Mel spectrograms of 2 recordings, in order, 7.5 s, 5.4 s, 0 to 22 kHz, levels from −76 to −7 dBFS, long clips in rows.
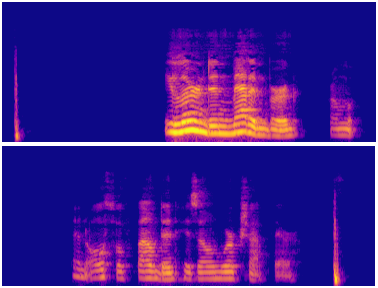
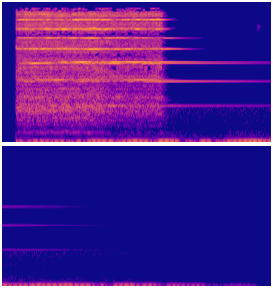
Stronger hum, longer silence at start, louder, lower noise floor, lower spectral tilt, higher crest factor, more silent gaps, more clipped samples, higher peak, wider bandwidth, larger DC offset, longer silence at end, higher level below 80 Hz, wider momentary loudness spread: neither; about the same, 0.15 s vs 0.15 s; about the same, -16 LUFS vs -15 LUFS; first, under -90 dBFS vs -67 dBFS; first, -7 dB/octave vs 4.5 dB/octave; about the same, 20 dB vs 20 dB; neither; neither; first, 0 dBFS vs -4 dBFS; second, 10 kHz vs 19.5 kHz; neither; second, 0.35 s vs 2 s; about the same, -54 dBFS vs -54 dBFS; first, 25 LU vs 16 LU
